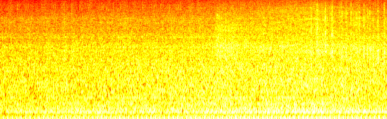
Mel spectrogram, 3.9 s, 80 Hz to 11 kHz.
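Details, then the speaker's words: Miller Big D2 welder engine on low idle, tested after reassembly; the rheostat's broken ceramic stop lets it swing past its limit. The engine holds a steady, even low idle with a constant drone and no misses, knocks or surging, so it runs normally. "all right here's the test I have it just on low idle I just want to see if something's going to"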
